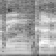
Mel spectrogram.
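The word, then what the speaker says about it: wrinkle: सीधा ही देख लीजिए जैसे डब्ल्यू के साथ यदि आपको आर मिलता है तो डब्ल्यू को नहीं पढ़ना है और आप देखेंगे यहां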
